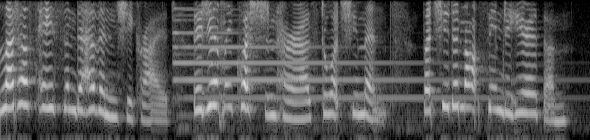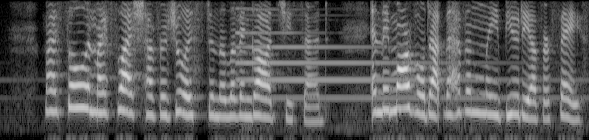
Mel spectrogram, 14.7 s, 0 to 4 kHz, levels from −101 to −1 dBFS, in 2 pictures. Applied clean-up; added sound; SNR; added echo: none; Church bell / Percussion; 18 dB; none.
